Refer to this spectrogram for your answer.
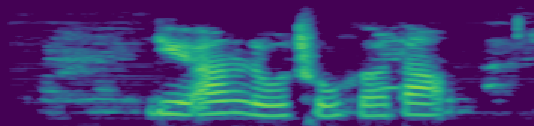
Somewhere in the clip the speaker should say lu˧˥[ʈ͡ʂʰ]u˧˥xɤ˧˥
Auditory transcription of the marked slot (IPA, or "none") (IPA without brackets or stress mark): ʈ͡ʂʰ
